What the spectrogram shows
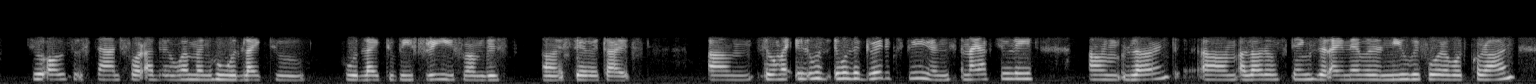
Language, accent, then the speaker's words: English; Afghanistan; moved away; I came from Afghanistan to Karama, and with thinking to learn more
